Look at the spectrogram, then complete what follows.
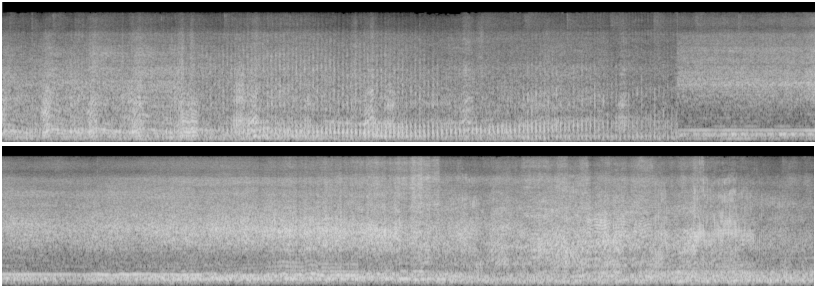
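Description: Motocross bike engines revving hard and accelerating, their pitch rising and falling; the sound changes abruptly about seven seconds in.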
